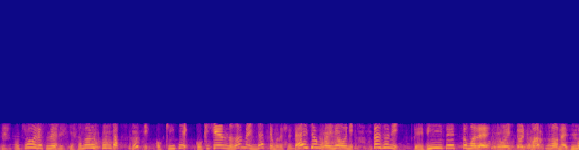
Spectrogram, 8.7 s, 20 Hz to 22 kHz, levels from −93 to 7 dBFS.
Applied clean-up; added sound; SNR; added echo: neural separator model SepFormer DNS4.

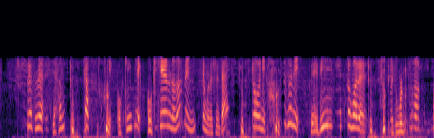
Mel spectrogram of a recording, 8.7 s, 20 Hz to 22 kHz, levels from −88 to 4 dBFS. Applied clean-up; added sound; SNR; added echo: neural separator model SepFormer WHAM!.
